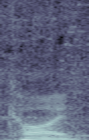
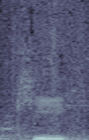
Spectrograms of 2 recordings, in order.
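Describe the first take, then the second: First: The word starts with k, eye vowel. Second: The word starts with a k sound, ee vowel. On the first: This is another reading heard elsewhere. "I've also heard that pronounced as Kai" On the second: This is the Japanese reading. "the Japanese go Ki"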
